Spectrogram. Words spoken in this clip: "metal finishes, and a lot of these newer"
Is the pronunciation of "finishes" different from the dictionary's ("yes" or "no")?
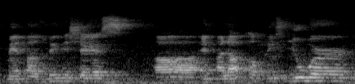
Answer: yes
